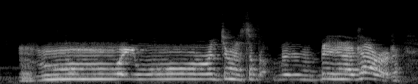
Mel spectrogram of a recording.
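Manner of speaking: raspy cartoon character voice. Showing how to voice a cartoon character: Rick voice. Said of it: "so when I'm doing Rick".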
